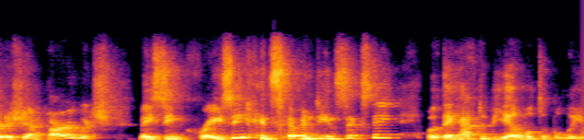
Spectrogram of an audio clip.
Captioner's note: laughter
